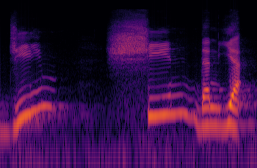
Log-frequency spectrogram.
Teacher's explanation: Bagian tengah lidah menyentuh langit-langit yang sejajar di atasnya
